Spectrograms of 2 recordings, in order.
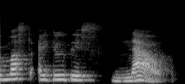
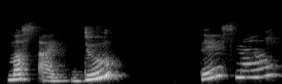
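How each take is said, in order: First: The stress falls on the word now. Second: The stress falls on the word do.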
